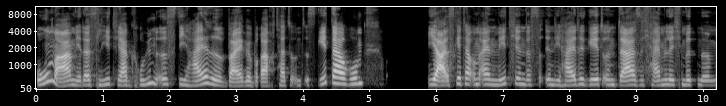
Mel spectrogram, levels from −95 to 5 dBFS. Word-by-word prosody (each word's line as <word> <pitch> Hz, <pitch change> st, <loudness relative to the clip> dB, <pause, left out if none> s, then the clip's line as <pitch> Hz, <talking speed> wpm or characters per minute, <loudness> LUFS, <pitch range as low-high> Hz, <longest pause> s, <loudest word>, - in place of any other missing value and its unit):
Oma 245 Hz, -, +4 dB
mir 180 Hz, -3 st, -6 dB
das 185 Hz, +1 st, -3 dB
Lied 205 Hz, +3 st, -9 dB
„Ja, 175 Hz, -1 st, +2 dB
grün 190 Hz, +8 st, -7 dB
ist 215 Hz, 0 st, -7 dB
die 190 Hz, -3 st, -6 dB
Heide” 185 Hz, 0 st, 0 dB
beigebracht 155 Hz, +3 st, 0 dB
hatte. 170 Hz, -1 st, -6 dB
Und 180 Hz, -, -17 dB
es 195 Hz, -, -12 dB
geht 250 Hz, +8 st, -2 dB
darum 230 Hz, -1 st, +6 dB, 1.0 s
ja, -, -, +9 dB
es -, -, -4 dB
geht 230 Hz, -1 st, -4 dB
da 220 Hz, -, +2 dB
um 210 Hz, 0 st, -6 dB
ein 200 Hz, -2 st, -1 dB
Mädchen, 220 Hz, +1 st, -5 dB
das 195 Hz, 0 st, -11 dB
in 200 Hz, -1 st, -6 dB
die 185 Hz, -2 st, -9 dB
Heide 185 Hz, +4 st, -1 dB
geht 205 Hz, +1 st, -1 dB
und 195 Hz, -1 st, -8 dB
da 180 Hz, +2 st, +5 dB
sich 185 Hz, +1 st, -14 dB
heimlich 190 Hz, +3 st, -4 dB
mit 190 Hz, 0 st, -7 dB
'nem 180 Hz, -1 st, -8 dB
195 Hz, 195 wpm, -25 LUFS, 180-215 Hz, 1.0 s, ja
